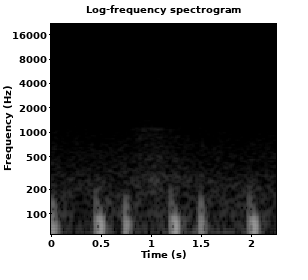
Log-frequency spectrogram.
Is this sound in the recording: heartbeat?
yes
